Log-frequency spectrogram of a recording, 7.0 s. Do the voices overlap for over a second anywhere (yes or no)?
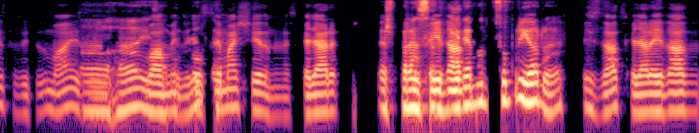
yes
